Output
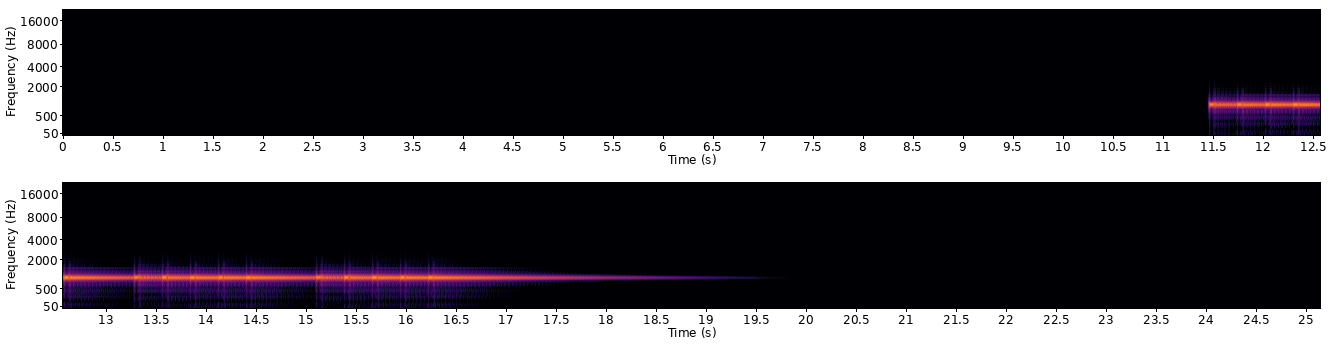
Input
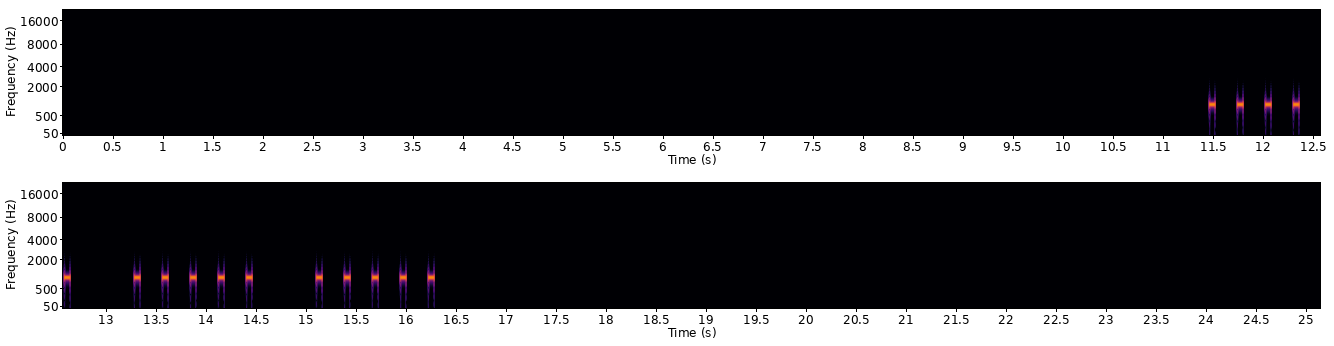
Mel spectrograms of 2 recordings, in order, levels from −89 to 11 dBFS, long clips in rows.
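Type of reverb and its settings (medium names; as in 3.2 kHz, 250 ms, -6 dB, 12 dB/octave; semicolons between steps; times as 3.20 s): spring tank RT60 3.2 s, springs 37 ms, chirp 45 ms, DRR -3 dB; trim -1 dB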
